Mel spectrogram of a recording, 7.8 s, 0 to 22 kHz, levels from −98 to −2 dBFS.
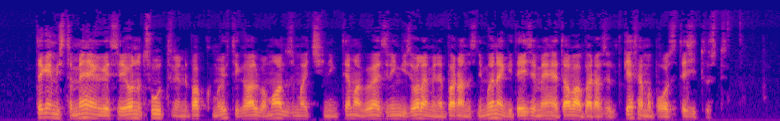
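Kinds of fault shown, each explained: MP3 compression: The damage is plainly audible through the whole speech clip, and lossy MP3 encoding is the likely cause. The encoder divides the sound into narrow frequency lines and spends its limited bits where hearing is most sensitive. Starved of bits, it drops the top of the spectrum and lets faint lines flicker on and off between frames. The result here is a watery, swirling quality. The level of damage fits a bitrate of around 64 kbps.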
